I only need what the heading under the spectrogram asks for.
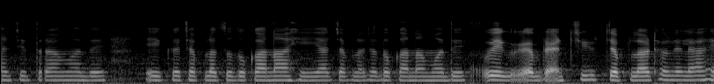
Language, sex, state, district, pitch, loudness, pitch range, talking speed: Marathi, female, Maharashtra, Pune, 195 Hz, -33 LUFS, 190-195 Hz, 135 wpm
